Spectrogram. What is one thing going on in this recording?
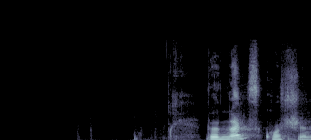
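A young woman speaks calmly and closely into a microphone.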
